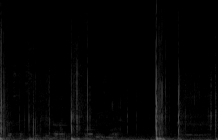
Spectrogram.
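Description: Small plastic toy figures handled and tapped against a book cover: a few sharp, faint clicks less than a second apart.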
